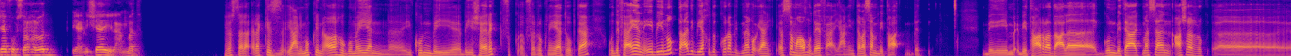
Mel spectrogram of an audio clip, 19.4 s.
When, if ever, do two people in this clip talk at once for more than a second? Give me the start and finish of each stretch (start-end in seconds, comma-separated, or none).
none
